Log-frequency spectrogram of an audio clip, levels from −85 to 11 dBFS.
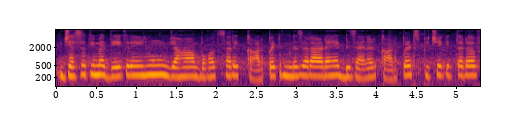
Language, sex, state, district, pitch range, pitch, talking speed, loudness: Hindi, female, Delhi, New Delhi, 220-245 Hz, 235 Hz, 215 wpm, -17 LUFS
